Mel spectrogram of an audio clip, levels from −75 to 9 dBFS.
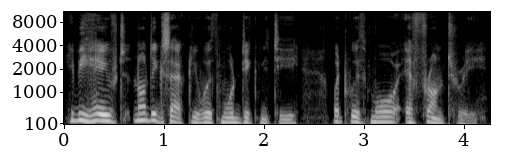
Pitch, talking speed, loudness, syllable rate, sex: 140 Hz, 155 wpm, -18 LUFS, 5.3 syllables/s, male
